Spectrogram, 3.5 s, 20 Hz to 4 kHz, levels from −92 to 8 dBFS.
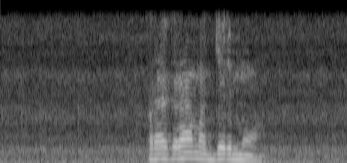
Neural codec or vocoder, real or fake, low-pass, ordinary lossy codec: codec, 16 kHz, 16 kbps, FreqCodec, smaller model; fake; 3.6 kHz; none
